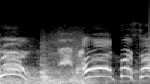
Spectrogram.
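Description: Riders' voices and shouts over the low rumble of the Griffon dive coaster's train rolling out onto the edge of the drop. The rumble stops about one and a half seconds in as the train halts at the holding brake over the drop.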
